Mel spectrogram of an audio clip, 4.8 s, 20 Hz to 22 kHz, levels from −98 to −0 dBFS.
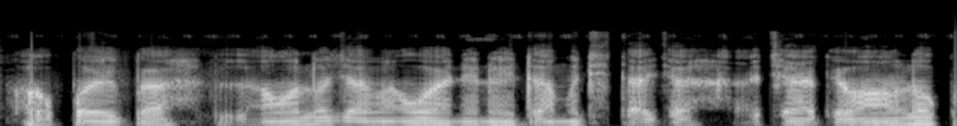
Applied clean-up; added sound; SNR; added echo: none; none; none; none.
